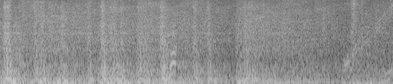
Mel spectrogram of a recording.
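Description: Electric crackling bursts out sharply.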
